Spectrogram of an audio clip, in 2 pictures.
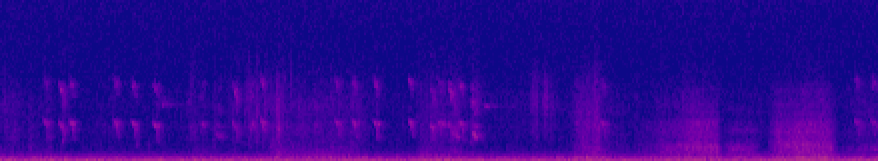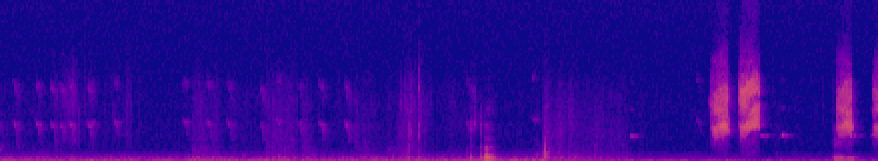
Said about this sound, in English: Start recording alarm calls of a baby bird.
